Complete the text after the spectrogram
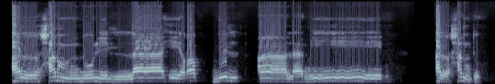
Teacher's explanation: Di alif lam yang bertemu dengan salah satu huruf qamariyah, maka alif lamnya dibaca jelas. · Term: alif lam qamariyah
